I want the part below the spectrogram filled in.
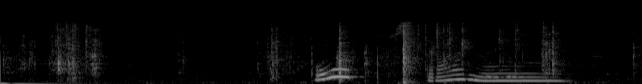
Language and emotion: Russian, sad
